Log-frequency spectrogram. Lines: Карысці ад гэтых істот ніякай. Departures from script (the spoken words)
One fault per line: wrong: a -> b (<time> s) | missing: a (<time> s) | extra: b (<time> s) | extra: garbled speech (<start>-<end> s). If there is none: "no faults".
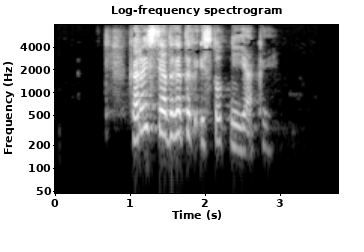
no faults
